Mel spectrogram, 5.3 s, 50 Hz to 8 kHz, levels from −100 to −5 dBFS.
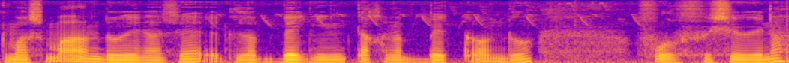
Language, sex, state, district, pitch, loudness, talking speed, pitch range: Nagamese, male, Nagaland, Dimapur, 110 Hz, -20 LUFS, 170 wpm, 110-115 Hz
